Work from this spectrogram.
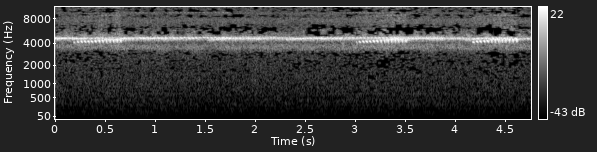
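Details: Insect calling in a nature soundscape meant for study or sleep: one steady, high, thin trill with no pauses, dipping briefly near the third and fourth seconds. No other sounds stand out.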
